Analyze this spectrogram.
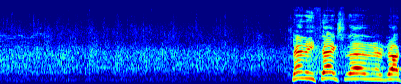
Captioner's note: applause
